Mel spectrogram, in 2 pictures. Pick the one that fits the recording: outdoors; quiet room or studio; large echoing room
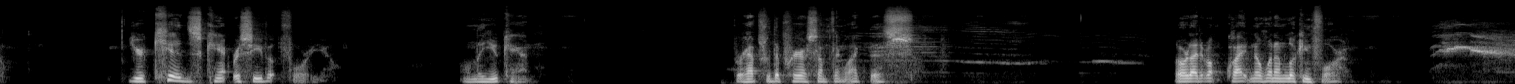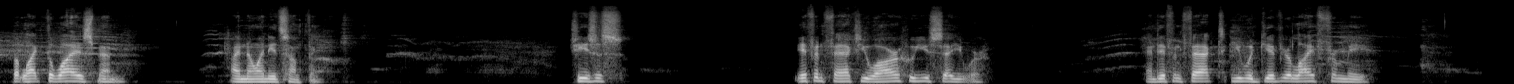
large echoing room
